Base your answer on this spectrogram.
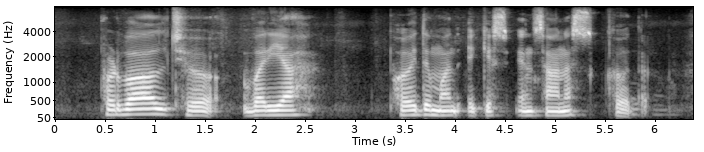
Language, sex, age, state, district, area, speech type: Kashmiri, male, 18-30, Jammu and Kashmir, Ganderbal, rural, spontaneous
